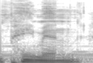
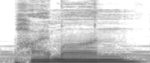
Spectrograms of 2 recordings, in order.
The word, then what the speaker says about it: Paimon: Pronunciation note right off the bat: Paimon, Paimon. The movie goes with Paimon, so I'm just going to be sticking with that for this episode.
